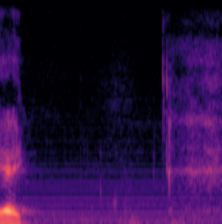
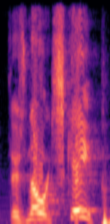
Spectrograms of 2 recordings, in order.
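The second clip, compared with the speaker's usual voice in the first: loud, much higher despairing cry; desperate outburst; 9 semitones higher, 10 dB louder than usual. Retold or imitated. Addict telling Jimmy in the hole, loud despair. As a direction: burst out in hopeless panic.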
